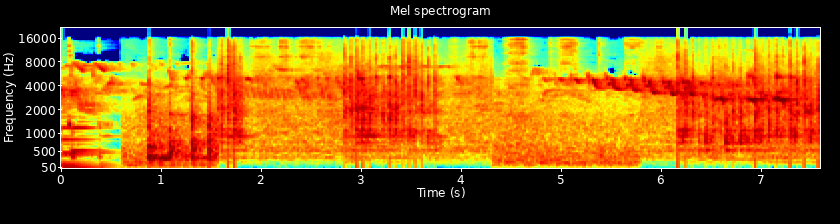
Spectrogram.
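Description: A small metal trowel scraping and smoothing loose sand, a gritty rasp broken by many small clicks.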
